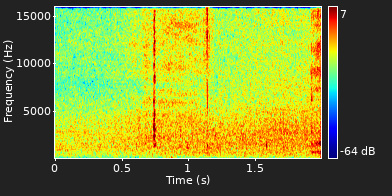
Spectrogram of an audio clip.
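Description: Steady rush of wind on the microphone mixed with surf washing on a beach, with a short click about three-quarters of a second in.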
